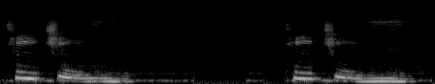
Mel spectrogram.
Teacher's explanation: this is a voiced sound, and you should feel the vibration on your tongue because you're pronouncing that z again, but with the I. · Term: is sound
